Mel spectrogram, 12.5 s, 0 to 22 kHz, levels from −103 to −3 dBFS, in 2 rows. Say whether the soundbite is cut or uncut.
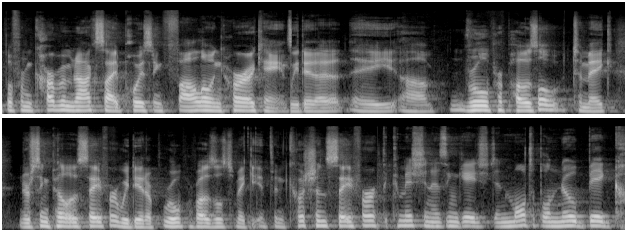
cut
